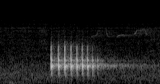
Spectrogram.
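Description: A woodpecker drums a short, fast roll of about eight hollow knocks in half a second, fading as it ends, against a quiet forest background.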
